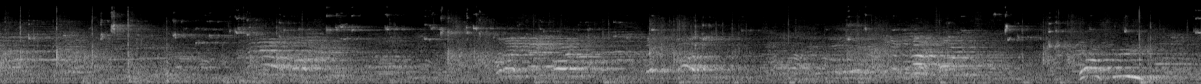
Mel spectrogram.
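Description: Echoing gymnasium sound of a basketball game: a basketball bouncing on the hardwood court in scattered thuds, mixed with distant shouts and voices of players and spectators carrying in the large hall.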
